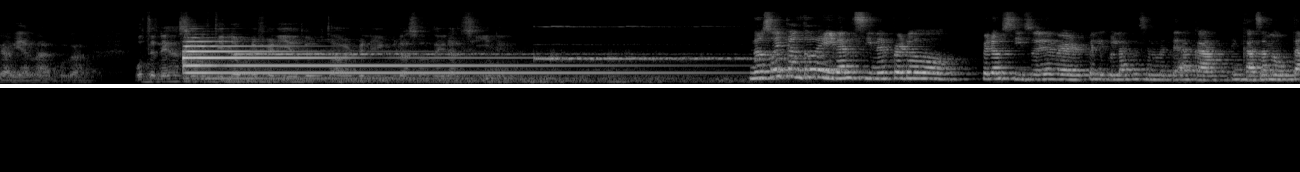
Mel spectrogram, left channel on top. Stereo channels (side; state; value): right; silent; 57 dB below the other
